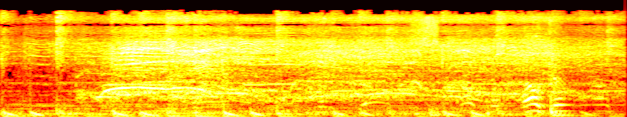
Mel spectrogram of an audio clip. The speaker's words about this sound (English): What an applause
